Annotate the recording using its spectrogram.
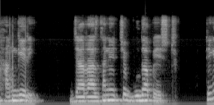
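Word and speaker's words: Hungary: Sergio ম্যাটারেলা next হাঙ্গেরি অনেকে এটাকে উচ্চারণ করে হাংরি হাংরি কিন্তু নয় এটা হচ্ছে হাঙ্গেরি যার রাজধানী হচ্ছে বুদাপেস্ট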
